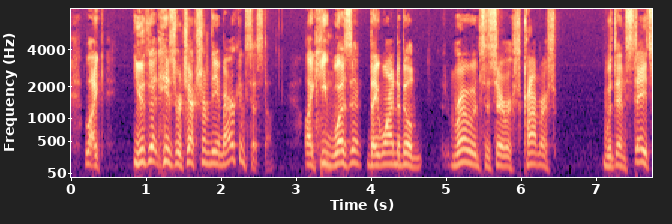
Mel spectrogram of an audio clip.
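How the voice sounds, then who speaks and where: A man speaks at a fairly high pitch with a Boston accent and ordinary pitch variation, at a fairly quick pace. The sound is dry and close with no echo, on a very clean recording with a silent background. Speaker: history podcast co-host. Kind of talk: casual chat. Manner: loud, animated; fast, filler-heavy.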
